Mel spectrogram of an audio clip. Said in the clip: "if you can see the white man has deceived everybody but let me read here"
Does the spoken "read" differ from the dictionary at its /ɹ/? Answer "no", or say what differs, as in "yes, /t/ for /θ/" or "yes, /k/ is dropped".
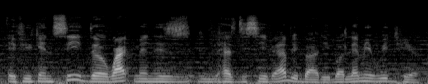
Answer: no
